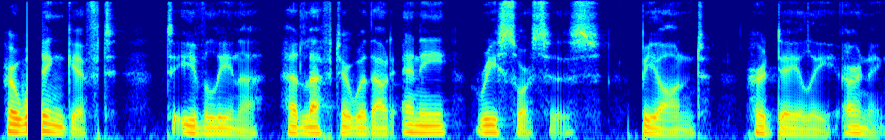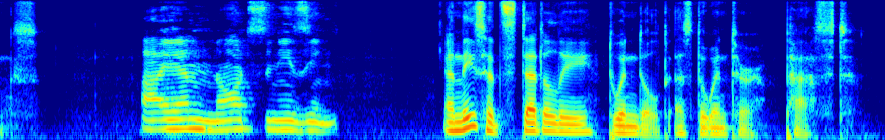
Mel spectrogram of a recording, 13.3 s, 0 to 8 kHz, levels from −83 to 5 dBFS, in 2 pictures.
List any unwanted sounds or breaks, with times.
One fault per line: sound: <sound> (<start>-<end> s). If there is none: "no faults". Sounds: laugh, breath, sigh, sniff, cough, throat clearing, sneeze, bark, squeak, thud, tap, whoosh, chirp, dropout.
sound: dropout (0.2-0.3 s)
sound: sneeze (7.7-9.2 s)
